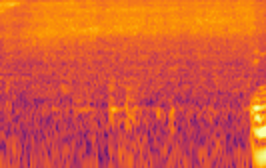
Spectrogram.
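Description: Elk burger patties sizzling on a griddle at medium-high heat or a little above: a steady high hiss of meat frying in fat, swelling slightly at the start.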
